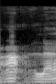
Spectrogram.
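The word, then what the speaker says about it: أعلى: Ya, di sini ada ain, kemudian ini dibacanya mati, tidak dibaca ya a'la, ya, ada penekanan dalam leher.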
